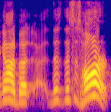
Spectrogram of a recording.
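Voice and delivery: loud, high anguished protest; pleading. Retold or imitated. Speaker protesting to God, loud and high. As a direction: push back at God, straining.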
